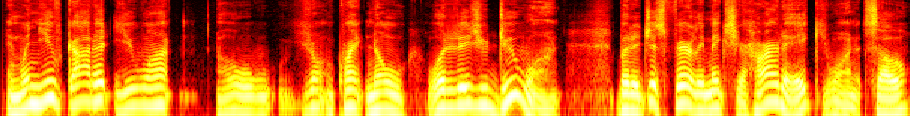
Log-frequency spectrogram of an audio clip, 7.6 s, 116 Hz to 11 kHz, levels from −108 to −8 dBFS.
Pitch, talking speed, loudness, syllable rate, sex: 150 Hz, 230 wpm, -18 LUFS, 5.4 syllables/s, male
